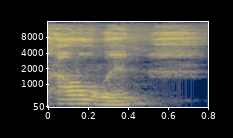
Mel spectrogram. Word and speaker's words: Alwyn: And also the Alwyn, some people call it William Alwyn, but he's actually pronounced Alwyn,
